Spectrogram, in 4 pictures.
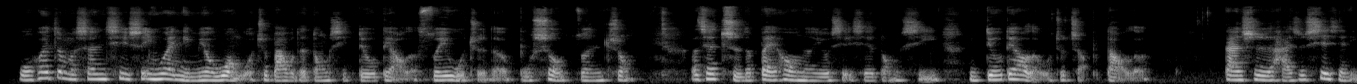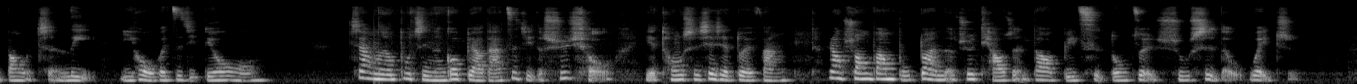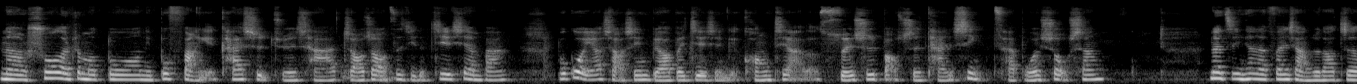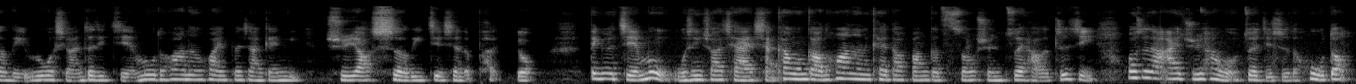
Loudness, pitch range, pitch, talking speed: -23 LUFS, 190-235 Hz, 210 Hz, 265 characters per minute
